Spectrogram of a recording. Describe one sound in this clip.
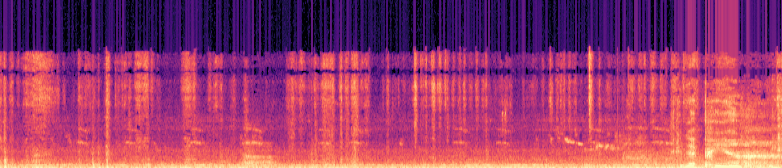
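A pencil scratches lightly on wood.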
